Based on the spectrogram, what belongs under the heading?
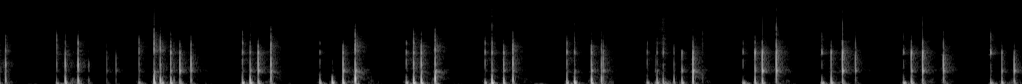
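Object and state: Fabric-covered hard glasses case.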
